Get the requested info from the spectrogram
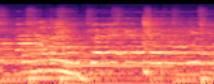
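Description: A man and a woman singing a slow song into microphones over instrumental accompaniment, with long held notes.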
